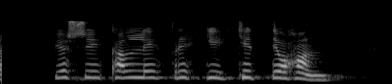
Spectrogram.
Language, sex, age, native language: Icelandic, male, 12, Icelandic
